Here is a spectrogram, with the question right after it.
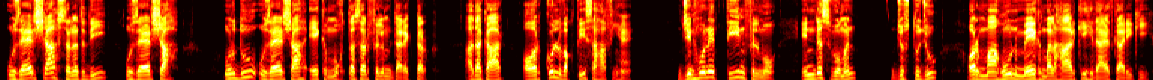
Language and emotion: Urdu, neutral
